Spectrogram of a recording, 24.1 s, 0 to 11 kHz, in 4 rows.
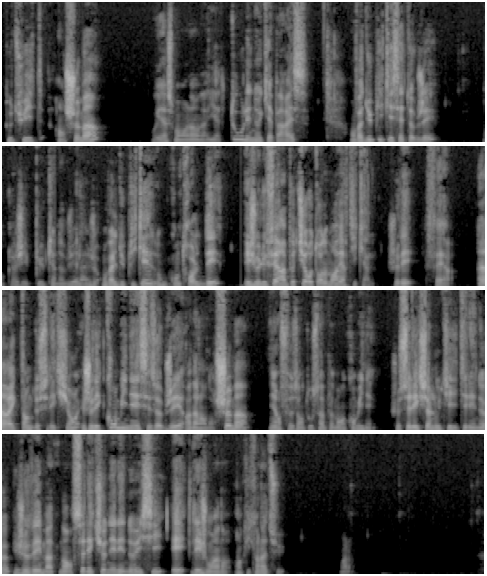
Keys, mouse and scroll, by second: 1.0 click, 4.1 click, 5.7 click, 9.0 ctrl+d, 10.3 click, 11.5-12.9 drag, 14.5 click, 16.7 click, 17.2 click, 18.2-19.5 drag, 21.3 click, 22.5-23.3 drag, 24.0 click.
